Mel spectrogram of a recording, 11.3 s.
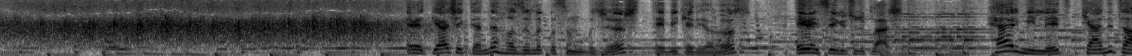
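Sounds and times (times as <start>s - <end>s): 
applause: 0.0s - 4.4s
speech: 4.1s - 9.3s, 10.0s - 11.3s.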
